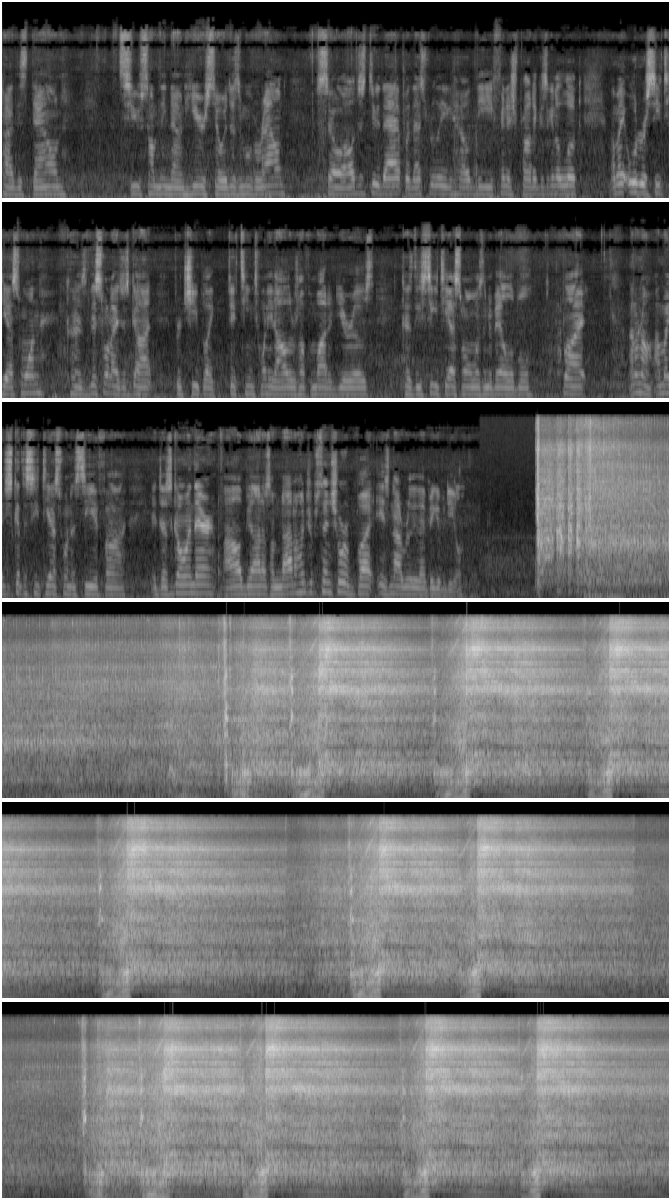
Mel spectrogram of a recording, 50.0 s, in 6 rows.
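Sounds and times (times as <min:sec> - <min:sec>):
car engine revving: 0:22.8 - 0:50.0.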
